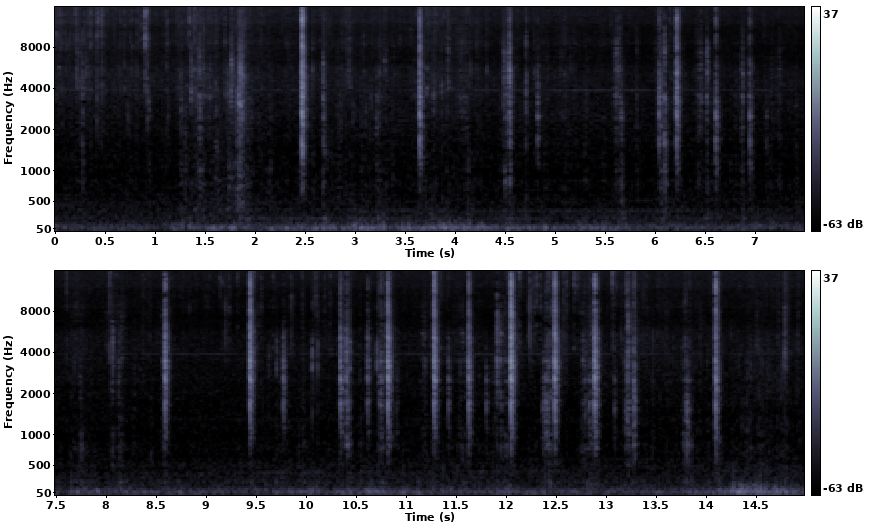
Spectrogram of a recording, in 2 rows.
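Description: Irregular light metallic clicks and rattles from hand work inside a car door shell, as the two 10 mm bolts holding the window glass to the window regulator are spun out, over a low background rumble.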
